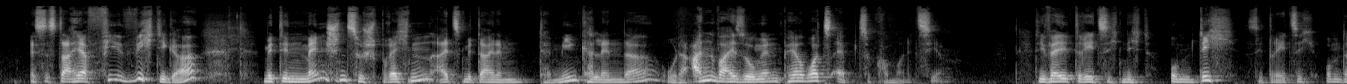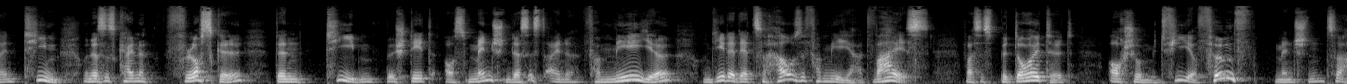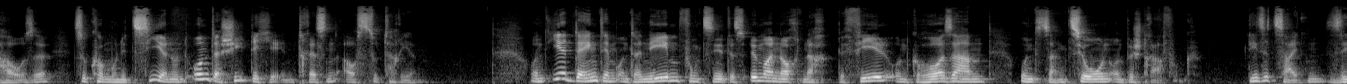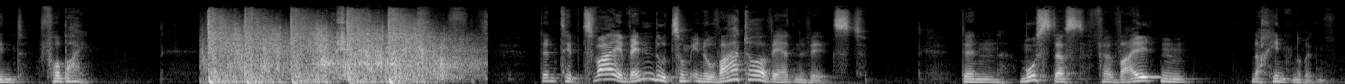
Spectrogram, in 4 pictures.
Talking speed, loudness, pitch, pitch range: 120 wpm, -18 LUFS, 125 Hz, 110-145 Hz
